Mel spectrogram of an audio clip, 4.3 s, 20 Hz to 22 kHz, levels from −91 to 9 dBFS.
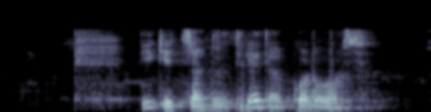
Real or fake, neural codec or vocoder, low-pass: fake; codec, 16 kHz in and 24 kHz out, 1.1 kbps, FireRedTTS-2 codec; 7.2 kHz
